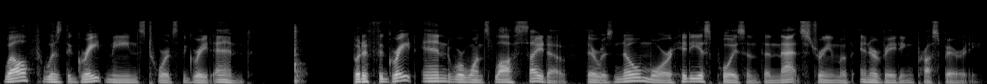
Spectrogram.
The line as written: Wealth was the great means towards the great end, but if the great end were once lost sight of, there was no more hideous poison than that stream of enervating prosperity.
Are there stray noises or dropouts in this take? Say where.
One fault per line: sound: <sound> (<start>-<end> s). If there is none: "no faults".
sound: tap (2.9-3.1 s)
